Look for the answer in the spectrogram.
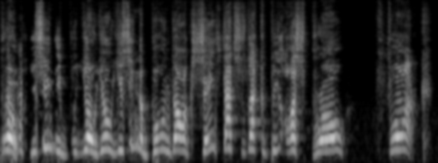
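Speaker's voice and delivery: high, loud, hyped Boston bro. Acted. Friend hyping a movie in a loud high bro voice. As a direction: pitch it way up like an amped Southie kid.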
